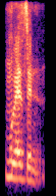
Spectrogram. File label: "muezzin", Indian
